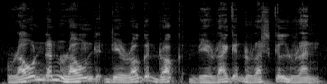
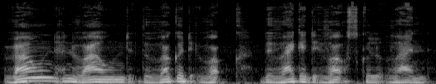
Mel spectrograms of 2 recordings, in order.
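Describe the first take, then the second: First: The R sounds are retroflex approximants. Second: The R sounds are labiodental approximants. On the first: "retroflexive or is the or of um, found in Indian English" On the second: "this sound is actually a labiodental uh, approximant"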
